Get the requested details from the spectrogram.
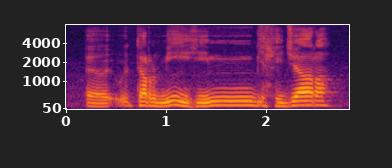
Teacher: we hide the mim and pronounce it between the idhar and idgham. It's not idhar, it's not idgham, it's ikhfa, al-ikhfa.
